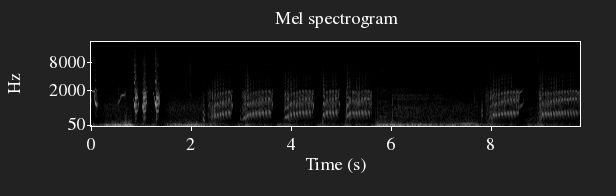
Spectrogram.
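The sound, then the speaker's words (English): A wild turkey, a male out with a hen in the morning, gobbles over and over, a string of loud, rattling, mid-pitched gobbles with short pauses between them. A few sharp clicks come early on, and no one speaks. “Look, he's back out with that hen right there.”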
